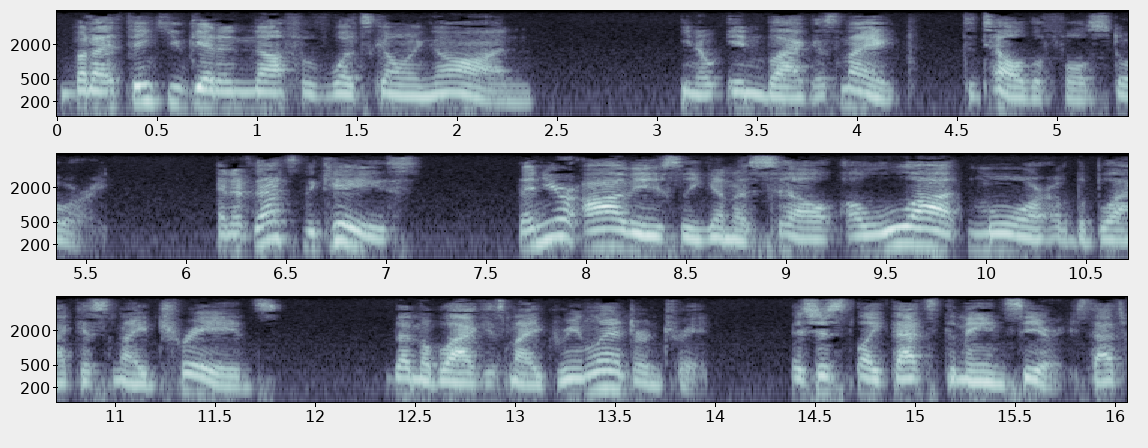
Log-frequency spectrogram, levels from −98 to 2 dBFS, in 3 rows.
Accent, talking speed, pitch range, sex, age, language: American, 200 wpm, 125-160 Hz, male, 30-49, English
